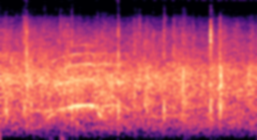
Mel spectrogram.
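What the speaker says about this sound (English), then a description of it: "Getting applause from the fans" Fans at a women's college basketball game between UCCS and New Mexico Highlands applaud after a player's ejection, a brief, steady patter of clapping in the arena with a voice faintly underneath.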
